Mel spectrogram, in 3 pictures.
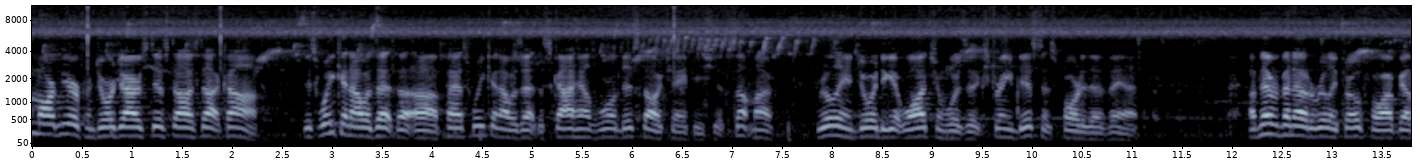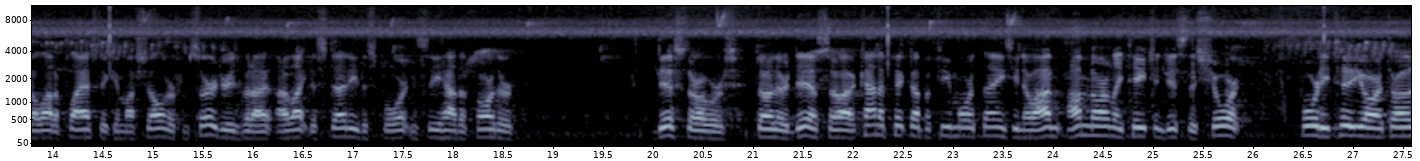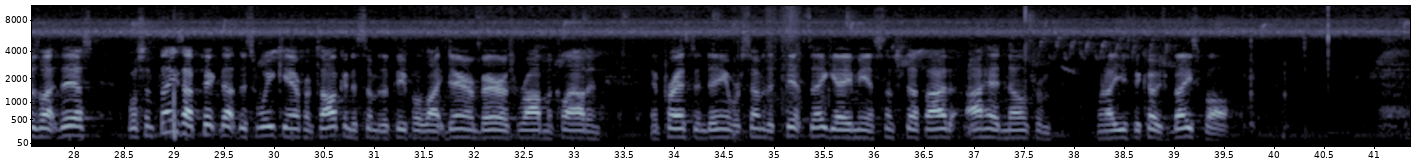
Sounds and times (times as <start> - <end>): Speech: 0.0 - 11.1, 12.2 - 18.6, 20.1 - 25.9, 26.5 - 39.6.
